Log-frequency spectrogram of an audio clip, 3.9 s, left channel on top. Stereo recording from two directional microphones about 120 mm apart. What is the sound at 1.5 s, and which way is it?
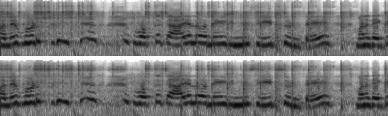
Speech, 35° right (ahead or behind).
